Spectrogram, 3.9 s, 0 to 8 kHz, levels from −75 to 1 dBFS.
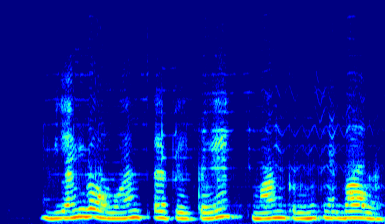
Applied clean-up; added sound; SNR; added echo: neural separator model SepFormer DNS4.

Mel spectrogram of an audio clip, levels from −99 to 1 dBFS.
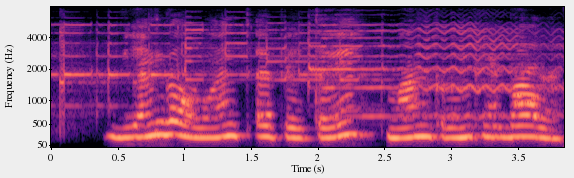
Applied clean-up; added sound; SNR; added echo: none; Guitar; 13 dB; reverberation time 0.2 s.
